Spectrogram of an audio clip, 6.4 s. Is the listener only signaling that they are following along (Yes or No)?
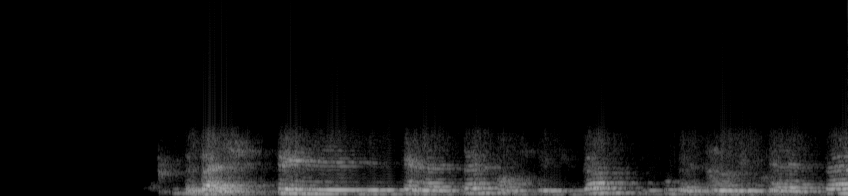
Yes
